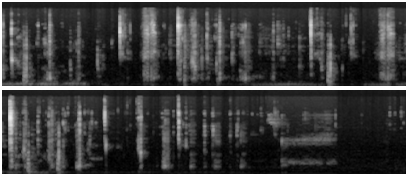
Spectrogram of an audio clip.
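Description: Close-miked chewing of spicy food, with wet mouth clicks and crunches that come thick at first, thin out after about eight seconds and stop near the end.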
